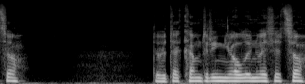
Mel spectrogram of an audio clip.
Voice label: "camdriniol", Welsh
